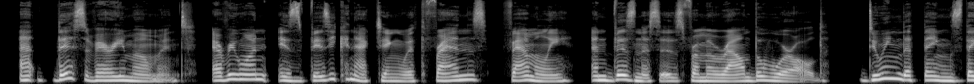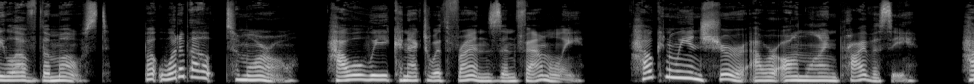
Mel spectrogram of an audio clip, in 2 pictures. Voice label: Explainer; CheckAFace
